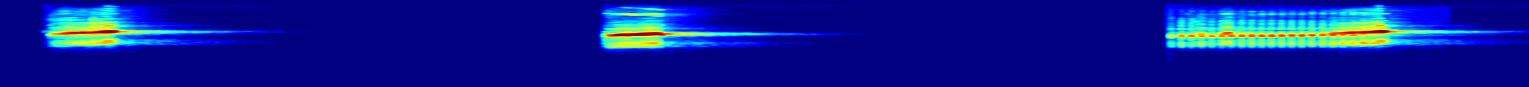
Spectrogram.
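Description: A frog gives two short, nasal croaks, then a longer rattling, pulsed croak.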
